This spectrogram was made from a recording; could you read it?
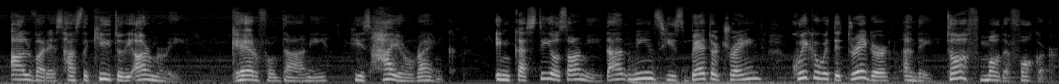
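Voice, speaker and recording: A woman's voice: mid-range voice, lively intonation, slight background noise, natural voice. A woman playing a wry, tough rebel ex-soldier. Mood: brisk. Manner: brisk, instructive, wry. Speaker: guide giving mission briefings. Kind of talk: video game cutscene acting.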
